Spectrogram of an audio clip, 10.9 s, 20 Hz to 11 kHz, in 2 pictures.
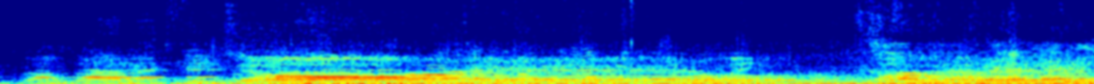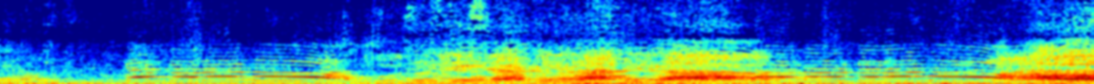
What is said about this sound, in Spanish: hay muchos jóvenes, un grupo de unas 200-300 personas que corean cánticos como este.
